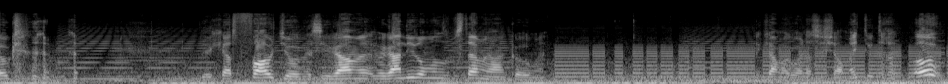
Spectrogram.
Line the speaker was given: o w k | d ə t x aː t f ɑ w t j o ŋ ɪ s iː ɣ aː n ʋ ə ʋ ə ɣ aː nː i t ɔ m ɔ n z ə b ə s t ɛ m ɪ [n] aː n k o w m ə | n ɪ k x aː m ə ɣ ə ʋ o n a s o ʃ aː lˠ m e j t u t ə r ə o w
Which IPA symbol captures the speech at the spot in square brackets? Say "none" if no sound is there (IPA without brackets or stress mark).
ŋ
